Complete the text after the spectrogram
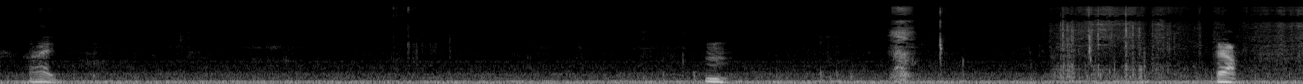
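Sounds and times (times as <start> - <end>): car cabin rumble: 0.0 - 13.0
person chewing sandwich: 1.6 - 7.5.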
